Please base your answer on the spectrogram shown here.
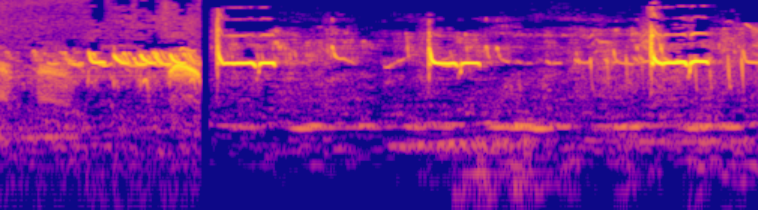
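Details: Common redshank giving short falling whistled notes, some in quick bursts, over a steady low hum, with another bird's rapid warbling twitter at the start.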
